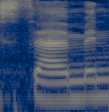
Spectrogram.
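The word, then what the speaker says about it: salmon: नहीं मालूम था कि जी सैमन का एल साइलेंट होता है ठीक है चलिए ये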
